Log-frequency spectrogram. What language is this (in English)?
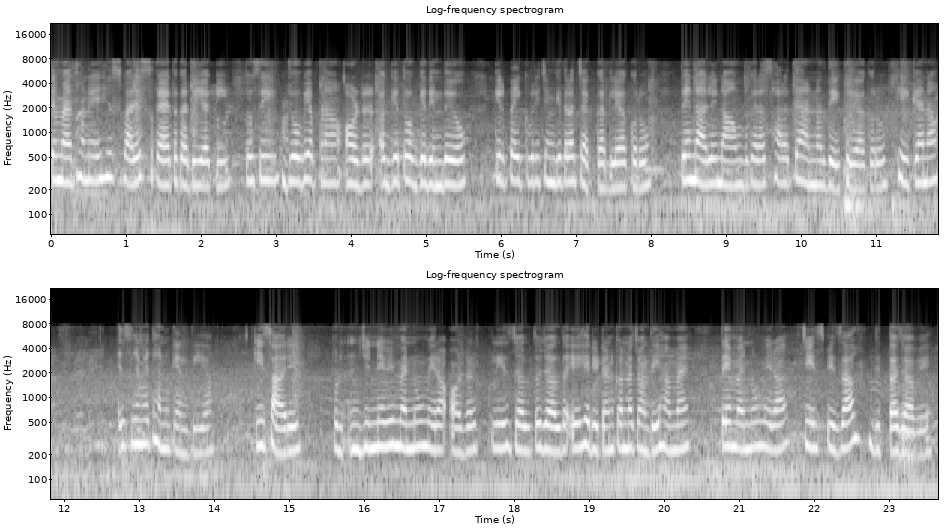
Punjabi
